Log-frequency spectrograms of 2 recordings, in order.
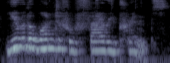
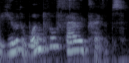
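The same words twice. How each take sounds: First: It is said in a warm, affectionate tone. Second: It is said in an unkind, mocking tone. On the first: The speaker means it as a sincere compliment. "is a lovely thing to say" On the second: The speaker means it as a put-down. "is not a nice thing to say"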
